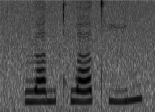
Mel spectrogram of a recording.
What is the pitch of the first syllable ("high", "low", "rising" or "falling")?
high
